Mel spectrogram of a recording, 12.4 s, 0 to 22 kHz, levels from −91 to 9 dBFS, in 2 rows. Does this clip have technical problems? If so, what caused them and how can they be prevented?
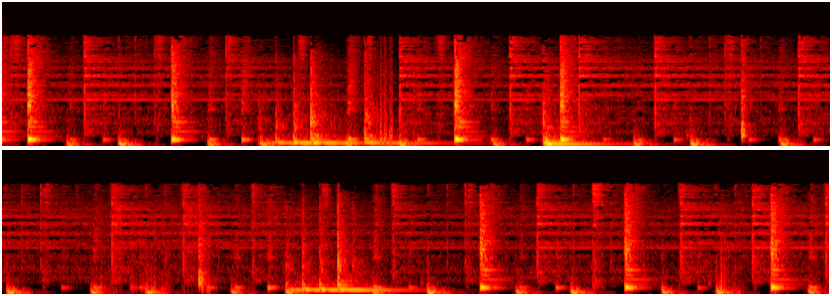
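Yes. Throughout the music, MP3 compression at a very low bitrate, likely around 32 kbps, leaves the sound watery and swirly with smeared attacks. A spectrogram shows a hard ceiling at 8.3 kHz and flickering holes below it. Encoding at a higher bitrate prevents this.

Processor overload crackle tears through the sound at 2.84–3.09 s, 6.96–7.82 s and 11.59–11.84 s. The processor missed deadlines on buffers of around 5 ms and replayed stale audio each time. The waveform shows a dense run of hard-edged jumps. Larger buffers or a lighter processing load prevent it.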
